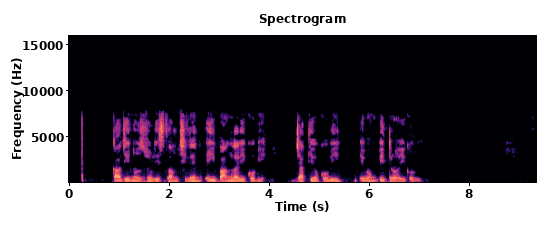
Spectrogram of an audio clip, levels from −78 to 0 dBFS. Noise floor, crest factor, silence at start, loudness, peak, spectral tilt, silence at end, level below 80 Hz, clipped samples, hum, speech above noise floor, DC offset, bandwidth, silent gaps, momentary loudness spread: -84 dBFS; 20 dB; 0.25 s; -20 LUFS; -2 dBFS; -4.5 dB/octave; 2.3 s; -54 dBFS; under 0.1%; none; 64 dB; under 0.1%; 8.2 kHz; none; 14 LU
